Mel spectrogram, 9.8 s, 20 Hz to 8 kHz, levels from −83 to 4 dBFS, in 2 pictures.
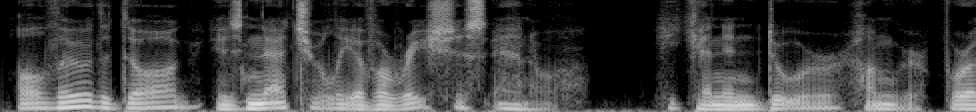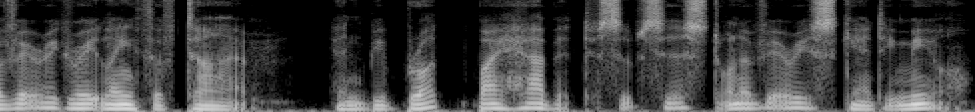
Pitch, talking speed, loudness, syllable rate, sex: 115 Hz, 190 wpm, -18 LUFS, 5.2 syllables/s, male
